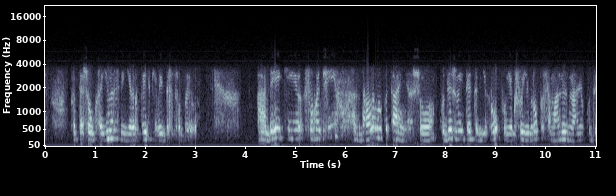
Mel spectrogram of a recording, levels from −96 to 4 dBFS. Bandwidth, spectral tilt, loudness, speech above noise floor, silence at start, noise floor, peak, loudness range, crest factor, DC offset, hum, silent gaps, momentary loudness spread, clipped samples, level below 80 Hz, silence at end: 4 kHz; -6.5 dB/octave; -20 LUFS; 22 dB; 0.15 s; -41 dBFS; -2 dBFS; 3 LU; 18 dB; under 0.1%; none; none; 14 LU; under 0.1%; -56 dBFS; 0 s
